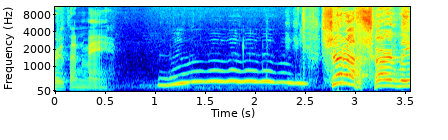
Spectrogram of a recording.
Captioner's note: moans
